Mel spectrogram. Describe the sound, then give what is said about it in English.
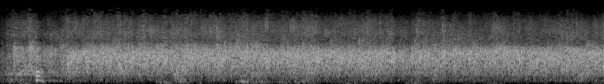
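A large audience claps steadily and loudly for several seconds, a dense, continuous wash of hand claps with no pauses, a round of applause welcoming Dr. John Camp, who has excavated for 50 years at the Athenian Agora. “Please give him a round of applause.”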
